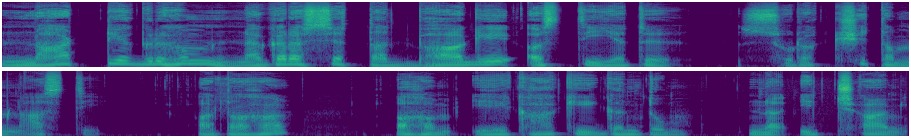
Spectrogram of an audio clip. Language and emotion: Sanskrit, fearful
